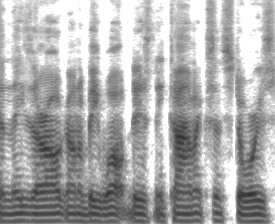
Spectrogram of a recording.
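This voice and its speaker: Against a quiet background, a man with a very deep, low pitch and a bright, sharp tone speaks in a dry sound with no echo. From US South. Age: 50s. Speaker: comic book collector streamer; comic collector streamer. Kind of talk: live stream show-and-tell. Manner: casual, halting with fillers. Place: home room. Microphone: webcam.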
